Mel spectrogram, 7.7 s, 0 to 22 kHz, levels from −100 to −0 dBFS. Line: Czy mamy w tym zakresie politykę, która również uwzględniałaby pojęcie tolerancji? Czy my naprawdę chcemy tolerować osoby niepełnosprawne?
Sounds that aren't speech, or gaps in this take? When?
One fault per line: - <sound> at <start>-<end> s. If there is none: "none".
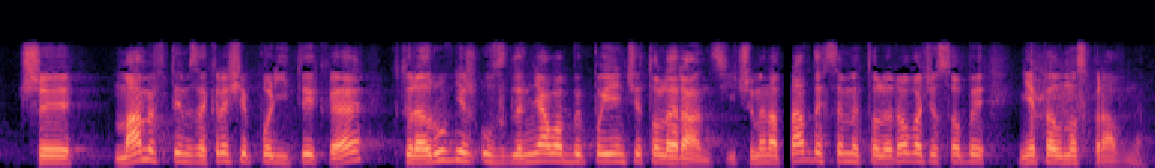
- dropout at 5.2-5.3 s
